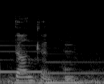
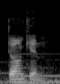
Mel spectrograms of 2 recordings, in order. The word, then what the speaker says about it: Donken: How do you say it? By the way, is it spelled D-O-N-K-E-N? – Duncan. – Duncan. Then my joke doesn't work.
